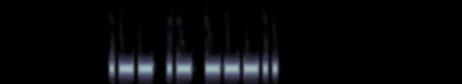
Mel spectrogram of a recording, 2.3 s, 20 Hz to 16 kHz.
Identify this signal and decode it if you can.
Morse code, heard as a keyed tone, about 52 wpm, 700 Hz. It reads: WA8
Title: USA Call Sign Prefixes - Repeated 2x - 50wpm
